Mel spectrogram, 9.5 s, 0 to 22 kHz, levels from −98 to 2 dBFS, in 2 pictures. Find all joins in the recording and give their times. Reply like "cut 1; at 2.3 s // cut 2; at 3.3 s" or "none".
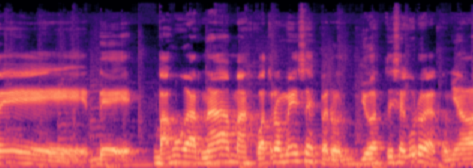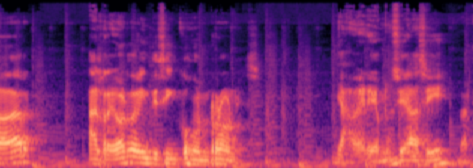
none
